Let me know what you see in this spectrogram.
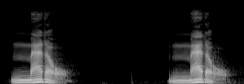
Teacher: Tu mamy dźwięk fast d lub flap t. Ten dźwięk w amerykańskim angielskim powstaje, gdy albo D albo T jest między dwoma samogłoskami.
